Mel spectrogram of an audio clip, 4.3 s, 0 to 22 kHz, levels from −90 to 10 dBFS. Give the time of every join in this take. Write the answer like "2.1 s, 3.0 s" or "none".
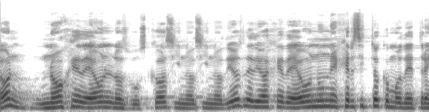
2.0 s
